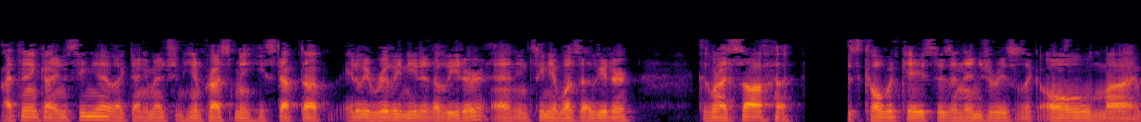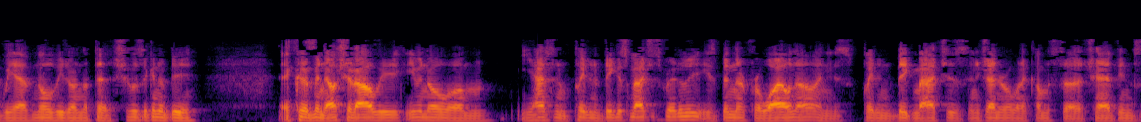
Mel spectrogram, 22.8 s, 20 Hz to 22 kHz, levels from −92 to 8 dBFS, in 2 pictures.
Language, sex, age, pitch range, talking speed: English, male, 20-39, 85-100 Hz, 230 wpm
